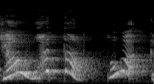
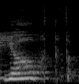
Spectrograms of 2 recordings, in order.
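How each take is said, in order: First: Very high, drawn-out exasperated outburst; genuinely annoyed friend. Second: Said in the usual way. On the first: Retold or imitated. Friend reacting as she walks by, truly annoyed. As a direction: stretch it out, pitched way up, annoyed. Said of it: "so annoyed". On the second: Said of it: "Not even a fake".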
